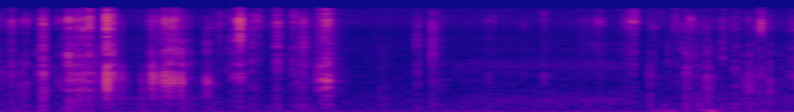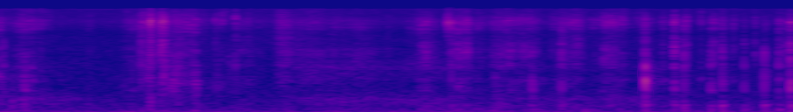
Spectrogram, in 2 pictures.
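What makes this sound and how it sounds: Long acrylic nails scratch and tap the crystals and metallic red insole of a red rhinestone Jimmy Choo pump with a crystal toe ornament. A burst of sharp, bright clicks opens the clip, then settles into quieter, crisp scratching with scattered light taps.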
